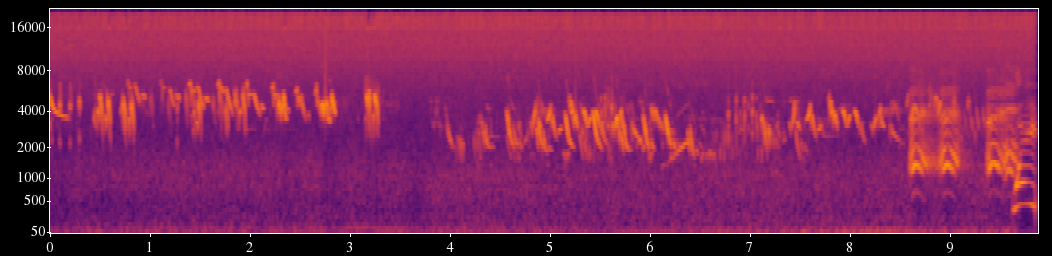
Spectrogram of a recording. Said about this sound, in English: Wait a minute. Those are crows.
